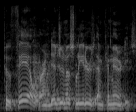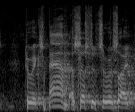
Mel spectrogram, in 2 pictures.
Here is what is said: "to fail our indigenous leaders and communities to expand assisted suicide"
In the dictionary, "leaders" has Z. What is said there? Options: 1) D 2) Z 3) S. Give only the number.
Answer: 2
